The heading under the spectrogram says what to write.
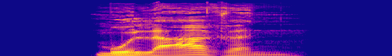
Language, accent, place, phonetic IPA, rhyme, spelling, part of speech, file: German, Germany, Berlin, [moˈlaːʁən], -aːʁən, molaren, adjective, De-molaren.ogg
- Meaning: inflection of molar: 1. strong genitive masculine/neuter singular 2. weak/mixed genitive/dative all-gender singular 3. strong/weak/mixed accusative masculine singular 4. strong dative plural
